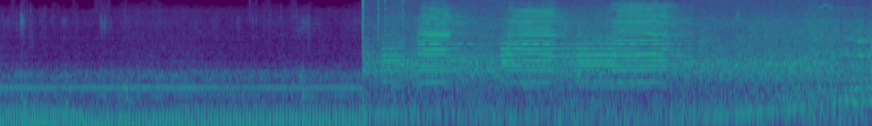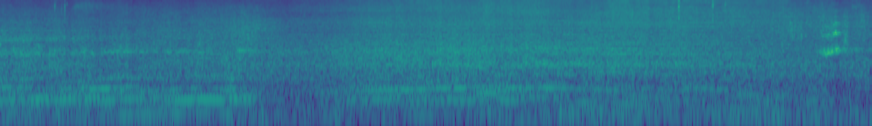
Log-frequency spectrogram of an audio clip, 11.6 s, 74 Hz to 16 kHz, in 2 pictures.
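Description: Chevrolet Corvette Stingray's V8 rumbling at the start line, then the launch about two and a half seconds in with a brief horn-like toot, and the engine running on with its pitch rising and falling. The engine is held to about 2,000 rpm, a power cut the driver puts down to an overheated transmission.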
